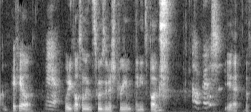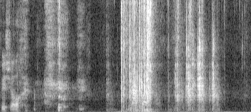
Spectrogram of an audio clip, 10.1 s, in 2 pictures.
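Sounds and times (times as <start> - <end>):
speech: 0.2 - 6.4
playing cards being shuffled: 7.4 - 8.8.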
